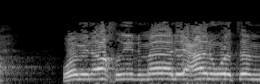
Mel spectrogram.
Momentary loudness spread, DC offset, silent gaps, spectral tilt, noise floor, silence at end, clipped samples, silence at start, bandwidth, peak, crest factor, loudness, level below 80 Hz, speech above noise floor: 6 LU; under 0.1%; none; -1 dB/octave; -48 dBFS; 0 s; under 0.1%; 0 s; 8 kHz; -6 dBFS; 12 dB; -17 LUFS; -52 dBFS; 32 dB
